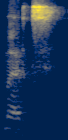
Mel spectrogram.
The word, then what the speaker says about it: Mert: my name's pronunciation is Mert. Mert.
